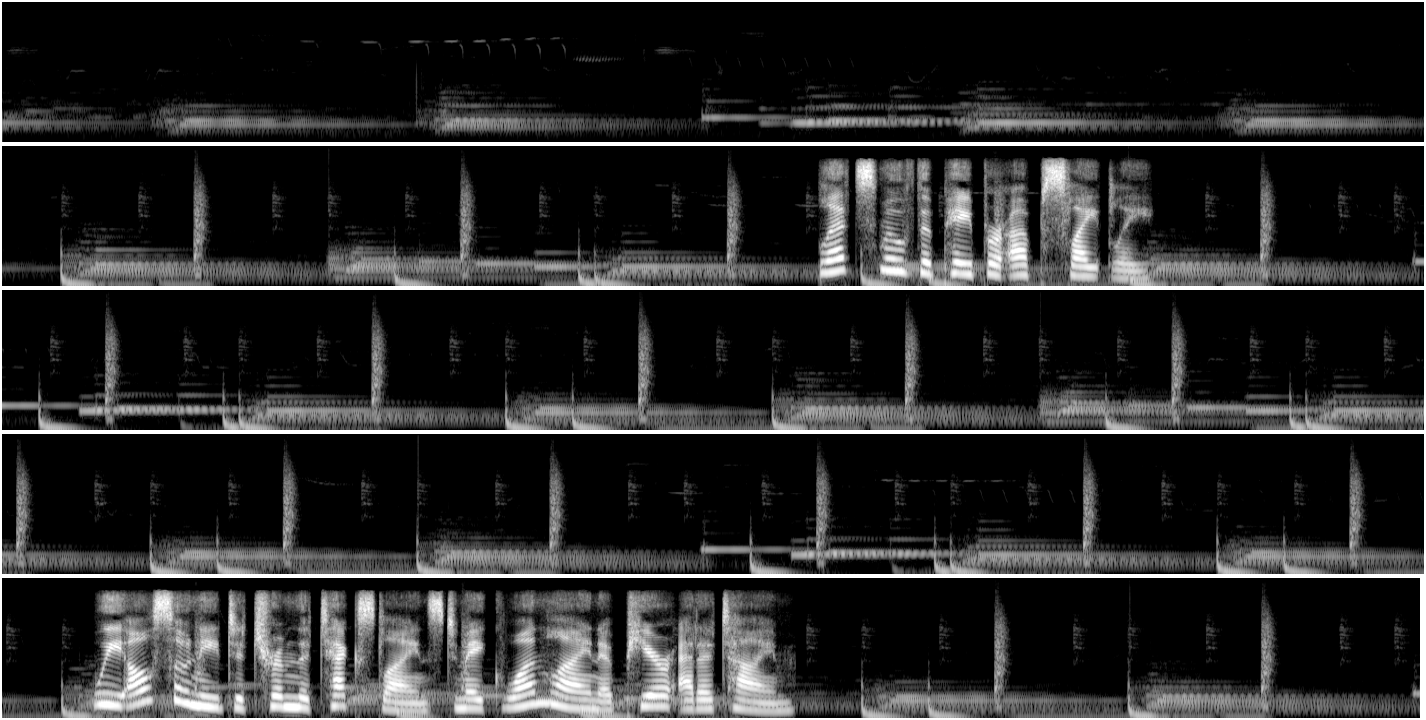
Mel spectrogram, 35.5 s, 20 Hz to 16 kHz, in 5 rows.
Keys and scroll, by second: 13.0 Up, 15.7 Down, 18.7 Down, 27.3 ctrl+s, 32.0 alt+[, 32.3 ctrl+s.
